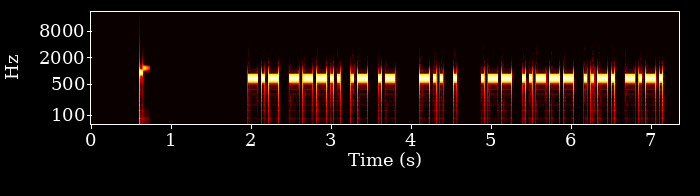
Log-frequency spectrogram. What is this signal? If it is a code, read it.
Morse code, heard as a keyed tone, about 28 wpm, 700 Hz. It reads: K8AA DE W2FC
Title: USA Callsign DE Callsign - 4 Characters - 28wpm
